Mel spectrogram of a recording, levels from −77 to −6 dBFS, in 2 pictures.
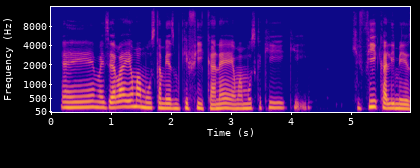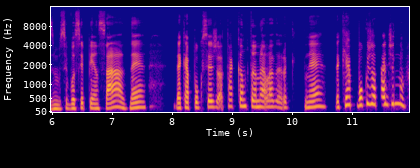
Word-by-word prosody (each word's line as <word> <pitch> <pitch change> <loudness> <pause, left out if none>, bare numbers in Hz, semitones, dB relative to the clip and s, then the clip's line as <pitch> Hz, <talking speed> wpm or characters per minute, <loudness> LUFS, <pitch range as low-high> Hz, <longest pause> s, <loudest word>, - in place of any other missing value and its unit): É, 190 +1 0
mas 185 -2 -2
ela 190 +2 +3
é 210 0 0
uma 215 -1 +2
música 175 -3 0
mesmo 160 -2 0
que 165 +3 -3
fica, 150 -2 -2
né. 160 +1 +1
É - - -2
uma 150 +1 -3
música 155 +2 -4
que 175 0 -7
que 180 0 -16 0.7
que 165 - -11
fica 205 +3 +1
ali 160 0 +2
mesmo 145 -2 0
se 140 +4 -6
você 155 +2 -1
pensar, 165 +3 +2
né. 180 +3 +1 0.5
Daqui 170 +1 +2
a - - +6
pouco 180 0 -4
você 205 - +3
já 200 - -2
tá 220 - -4
cantando 220 -2 +1
ela 200 - +2
agora 190 -3 -4
que, 180 - -27 0.2
né 210 +3 0
daqui 195 +8 +1
a 275 - +3
pouco 265 +2 +1
já 300 -1 +4
tá 275 0 +3
de 295 +2 -2
novo. 290 -6 -2
185 Hz, 205 wpm, -23 LUFS, 160-205 Hz, 0.7 s, a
